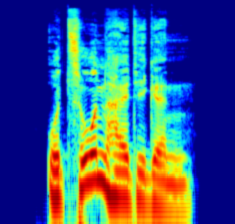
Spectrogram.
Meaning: inflection of ozonhaltig: 1. strong genitive masculine/neuter singular 2. weak/mixed genitive/dative all-gender singular 3. strong/weak/mixed accusative masculine singular 4. strong dative plural
- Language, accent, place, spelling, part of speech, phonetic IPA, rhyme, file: German, Germany, Berlin, ozonhaltigen, adjective, [oˈt͡soːnˌhaltɪɡn̩], -oːnhaltɪɡn̩, De-ozonhaltigen.ogg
